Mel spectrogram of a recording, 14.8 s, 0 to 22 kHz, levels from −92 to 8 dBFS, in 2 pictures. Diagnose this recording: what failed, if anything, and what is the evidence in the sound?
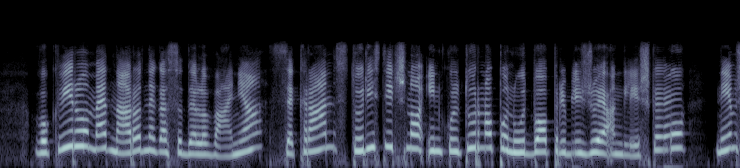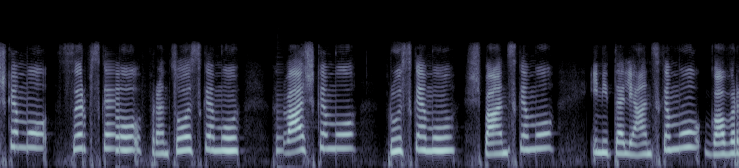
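The network stage failed. There is a short concealed packet loss at 5.67 to 5.73 s. About 40 ms of speech never arrived in time. The decoder extended the preceding sound to fill it. It is heard as a brief smear before the real audio returns.

The network also caused bursts of packet loss at 6.57 to 6.65 s, 8.47 to 8.57 s and 10.17 to 10.25 s. They removed about 60, 80 and 60 ms. In each gap the receiver continued the last sound and faded it. The speech then resumes further on. The call codec's band limit near 8 kHz, which suggests Opus at about 24 kbps, can be heard throughout.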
